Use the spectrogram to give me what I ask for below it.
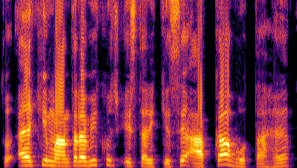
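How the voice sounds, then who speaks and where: High-voiced guy teaching kids, super patient, says every sound slow and twice, dry close mic. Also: fairly bright tone, no room sound. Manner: patient, repeats sounds slowly, calls listeners children. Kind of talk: Hindi lesson for children.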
